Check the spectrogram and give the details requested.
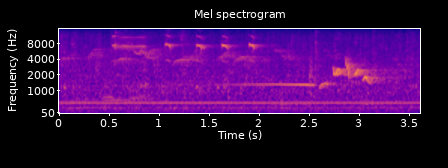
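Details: Japanese bush warbler singing at a hydrangea temple in Imayama, Omuta, Japan: a long faint steady whistle, then a quick loud flourish of rising and falling notes; high chirps from other birds and a steady electrical hum.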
